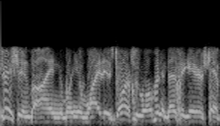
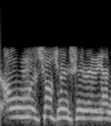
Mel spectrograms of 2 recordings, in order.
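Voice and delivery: played-up French Canadian accent; 9 semitones higher than usual. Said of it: "I think she plays it up a bit".

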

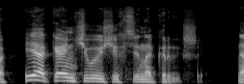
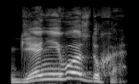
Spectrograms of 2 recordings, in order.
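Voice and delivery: mild shout; 8 semitones higher than usual. A narrator's reading. Priest identifying the spirit outside the window, mild high shout. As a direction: call it out in astonishment, higher. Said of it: "крикнул Крэп".

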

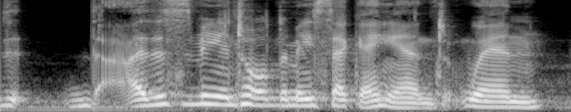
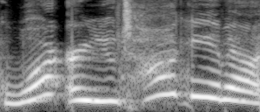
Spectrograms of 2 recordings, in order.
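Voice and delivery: exasperated asking; 9 semitones higher than usual. Retold or imitated. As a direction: push him to make sense. Wife questioning crying husband.

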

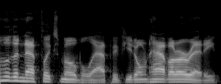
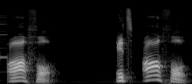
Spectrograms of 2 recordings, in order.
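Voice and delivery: ordinary delivery

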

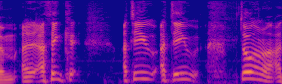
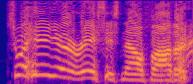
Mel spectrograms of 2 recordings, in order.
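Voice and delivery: loud, laughing mock Irish accent; imitating an Irish islander in a broad Irish accent, loud and laughing; 12 semitones higher, 14 dB louder than usual. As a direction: belt it out in a hammed-up Irish accent, cracking up. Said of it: "my best Irish accent there".

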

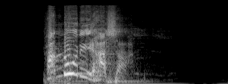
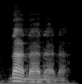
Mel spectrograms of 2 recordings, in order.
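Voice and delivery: normal talking voice

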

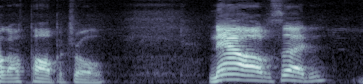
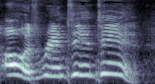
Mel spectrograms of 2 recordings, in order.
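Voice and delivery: put-on delighted kid; 14 semitones higher than usual. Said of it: "and I be like".

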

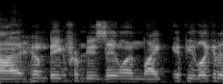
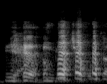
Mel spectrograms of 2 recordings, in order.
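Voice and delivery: laughing; 5 semitones higher, much faster than usual. Real, not acted. Repeats the joke, laughing.

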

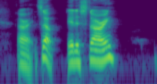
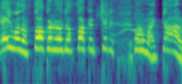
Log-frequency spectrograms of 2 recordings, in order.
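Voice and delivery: higher, louder road-rage shout; driver yelling at honker; 10 dB louder than usual. Retold or imitated. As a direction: bark at the car honking behind. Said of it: "He's like".

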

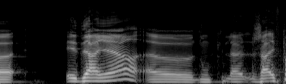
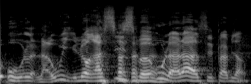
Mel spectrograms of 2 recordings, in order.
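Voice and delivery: "Oh là là" sung out higher and louder, mock-scandalised; exaggerated fake shock; 3 semitones higher, 5 dB louder than usual. Shown as a demonstration. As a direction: ham up the dismay over "le racisme". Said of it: "Tu dis pas". (indignation surjouée, plus aiguë et plus forte)

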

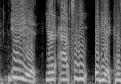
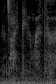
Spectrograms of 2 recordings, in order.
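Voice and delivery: breathy full whisper; 27 dB quieter, faster than usual. Shown as a demonstration. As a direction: drop to a whisper. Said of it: "I didn't say whisper".

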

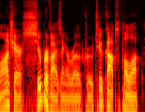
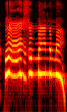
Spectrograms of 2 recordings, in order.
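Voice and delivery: mock crying; 6 dB louder than usual. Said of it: "She starts crying".

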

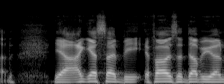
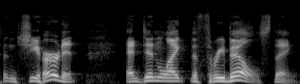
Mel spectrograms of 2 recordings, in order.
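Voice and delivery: normal talking voice

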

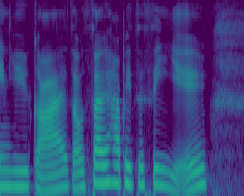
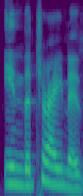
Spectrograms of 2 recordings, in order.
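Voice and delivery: ordinary talk, nothing marked

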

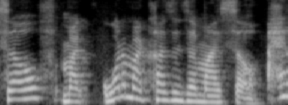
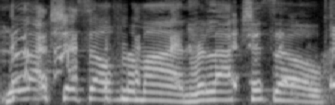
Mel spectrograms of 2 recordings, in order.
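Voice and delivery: higher, slow, easy Jamaican lilt; slow, higher relaxed Jamaican accent; Jamaican patois; 4 semitones higher, slower than usual. Retold or imitated. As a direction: tell them to chill island style. Mock island calm.

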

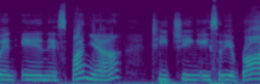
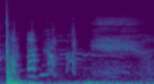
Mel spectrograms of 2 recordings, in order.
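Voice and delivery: teary laugh; 11 semitones higher than usual. Real, not acted. Laughs through the emotion.

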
